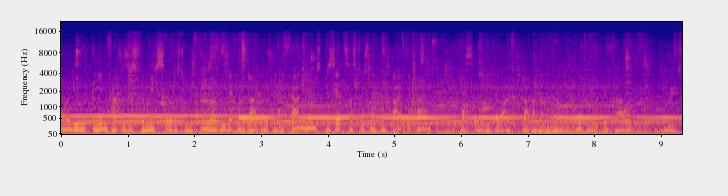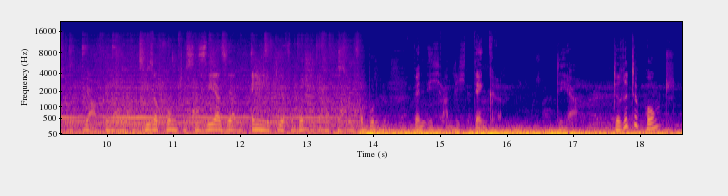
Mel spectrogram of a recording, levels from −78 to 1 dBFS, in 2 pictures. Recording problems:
rain or running water; very loud; throughout; 2 dB above the speech
background chatter; faint; throughout; 4 voices, 20 dB below the speech
abrupt cut into speech; at the start

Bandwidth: 16 kHz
